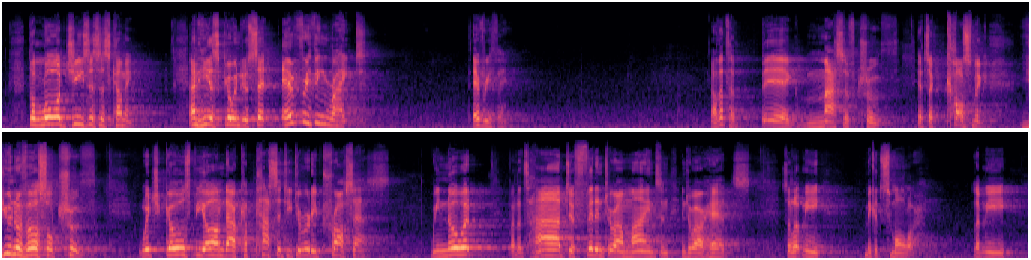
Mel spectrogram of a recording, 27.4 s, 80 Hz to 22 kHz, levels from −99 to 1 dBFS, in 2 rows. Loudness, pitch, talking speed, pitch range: -27 LUFS, 185 Hz, 125 wpm, 135-220 Hz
